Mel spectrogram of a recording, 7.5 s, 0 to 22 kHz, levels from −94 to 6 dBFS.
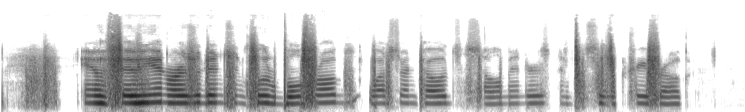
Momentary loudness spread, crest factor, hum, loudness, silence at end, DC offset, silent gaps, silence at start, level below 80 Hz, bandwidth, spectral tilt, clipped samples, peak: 20 LU; 20 dB; none; -18 LUFS; 0.65 s; under 0.1%; none; 0.25 s; -66 dBFS; 12 kHz; -3.5 dB/octave; under 0.1%; 0 dBFS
